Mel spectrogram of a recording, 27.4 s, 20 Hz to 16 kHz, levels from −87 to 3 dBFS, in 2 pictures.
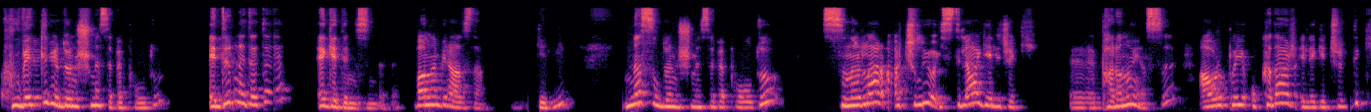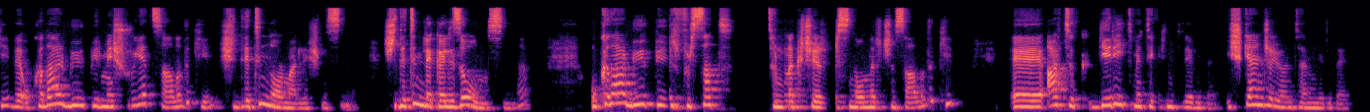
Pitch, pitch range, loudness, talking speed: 205 Hz, 180-255 Hz, -19 LUFS, 135 wpm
